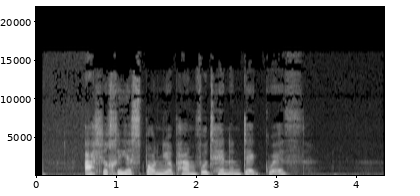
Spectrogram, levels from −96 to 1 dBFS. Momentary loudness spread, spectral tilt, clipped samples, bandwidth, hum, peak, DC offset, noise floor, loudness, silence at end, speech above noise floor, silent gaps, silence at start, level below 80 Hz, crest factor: 11 LU; -4 dB/octave; under 0.1%; 16 kHz; none; -6 dBFS; under 0.1%; -60 dBFS; -28 LUFS; 0.6 s; 32 dB; none; 0.1 s; -50 dBFS; 24 dB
